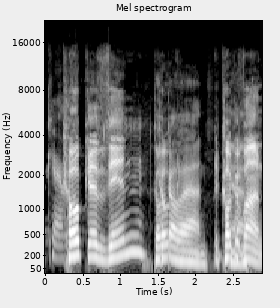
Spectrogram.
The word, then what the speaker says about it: coq au vin: Cocavin is how you say it.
